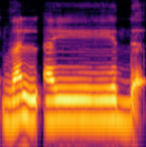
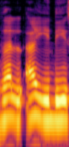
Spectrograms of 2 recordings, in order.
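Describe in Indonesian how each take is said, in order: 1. Kata ini berakhir pada konsonan, tanpa vokal akhir. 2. Kata ini berakhir dengan vokal 'ee' di akhir. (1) "ketika berhenti dalam keadaan darurat dzal aid" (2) "bukan dzal aidi seperti yang di atas"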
